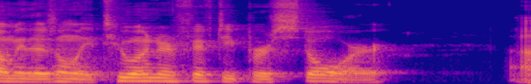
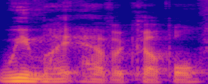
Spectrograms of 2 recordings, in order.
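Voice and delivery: low, hushed, secretive, conspiratorial stage whisper; 4 dB quieter than usual. Retelling how a seller suddenly answered a request for ornaments: imitating a half-whisper. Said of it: "He like suddenly starts whispering to me".

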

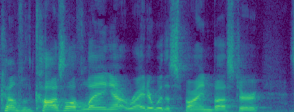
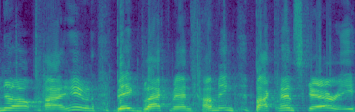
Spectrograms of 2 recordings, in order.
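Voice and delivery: slow, frightened, panicked freak-out; 4 semitones higher, 4 dB louder than usual. Retelling a wrestling match, acting out the Miz freaking out: imitating the Miz freaking out. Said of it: "he starts freaking out".

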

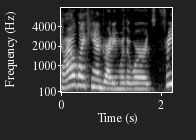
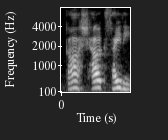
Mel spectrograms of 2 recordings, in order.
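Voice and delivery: utterly uninterested, very unexcited, bored delivery; 2 semitones lower, 3 dB quieter than usual. Peter answers his sister during the board game, very unexcited voice. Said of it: "said Peter in a very unexcited voice".

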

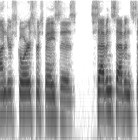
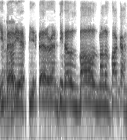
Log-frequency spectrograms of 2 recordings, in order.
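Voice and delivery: higher, louder put-on gruff comedian voice; 6 semitones higher, 4 dB louder than usual. Doing an impression for the others: Joey Diaz impression. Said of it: "That's a pretty good impression".

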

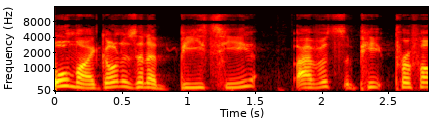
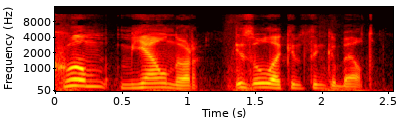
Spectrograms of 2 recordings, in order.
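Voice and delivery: put-on Russian accent. Playing with how to say a word, now repeating it: Russian accent. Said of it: "I'm gonna speak like Russian now".

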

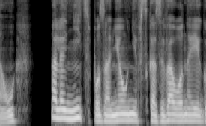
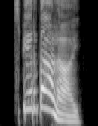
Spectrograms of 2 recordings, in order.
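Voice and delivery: cutting, sharp, very high-pitched tone. Someone snaps back at a man who asked if he'd dropped something: sharp voice. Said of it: "Usłyszał ostry głos".

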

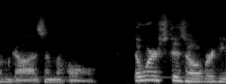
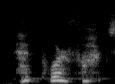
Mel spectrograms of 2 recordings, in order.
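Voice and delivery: whispered, higher-pitched; 7 semitones higher than usual. The dentist speaks to his wife about the fox; whispering. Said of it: "he whispered to his wife".

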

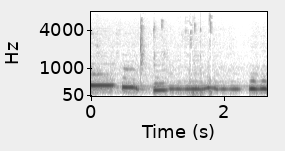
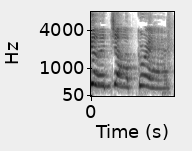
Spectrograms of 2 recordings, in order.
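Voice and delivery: put-on cheering voice, much louder; 5 semitones higher, 17 dB louder than usual. Congratulating someone newly hired at the courthouse, in the 'good job, Garnet!' voice. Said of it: "I tried to say that in the good job, Garnet! voice".

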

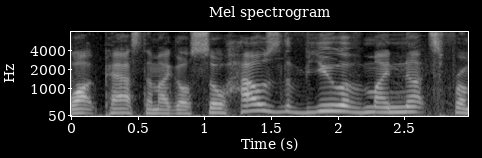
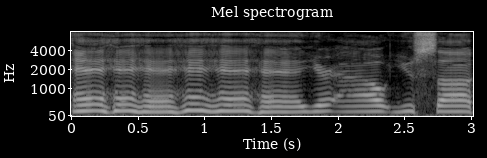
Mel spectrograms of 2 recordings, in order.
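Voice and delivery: put-on snotty girl voice, higher, slower; 5 semitones higher than usual. Retelling what the girl at first base said when he was out, imitating a snotty girl. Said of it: "She's like being all snotty with me".

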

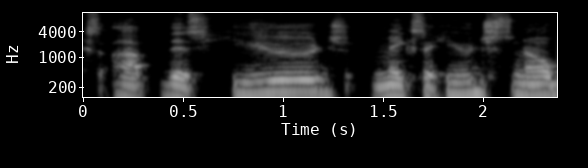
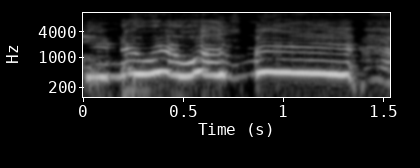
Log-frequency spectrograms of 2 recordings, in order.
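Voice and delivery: mock crying, higher and louder; 13 dB louder than usual. Retelling a friend's words after the broken window, imitating a crying friend. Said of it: "My friend's crying".

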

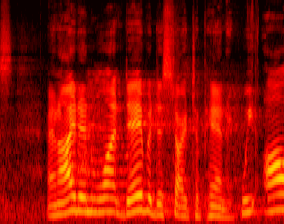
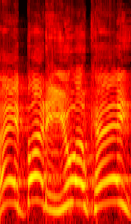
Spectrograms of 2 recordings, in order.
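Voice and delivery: very loud, very high-pitched call; 12 semitones higher, 11 dB louder than usual. A blind man retells a firefighter stopping him on the stairs; retelling a loud call. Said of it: "in this loud voice".

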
